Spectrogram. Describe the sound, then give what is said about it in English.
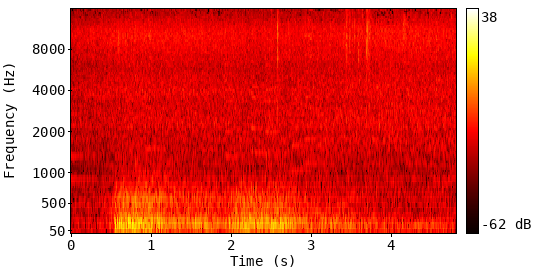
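A deep rumble of thunder rolls in suddenly and swells twice over steady rainfall as a storm draws in over an island, the low booming fading slowly as the rain keeps hissing; no one speaks. “Or were darker forces at play as a storm drew in that made the island unreachable until the 26th of December?”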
